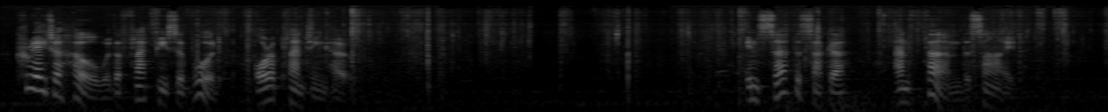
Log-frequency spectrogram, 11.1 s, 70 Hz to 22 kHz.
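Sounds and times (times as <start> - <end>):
faint rustling: 1.3 - 11.0.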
